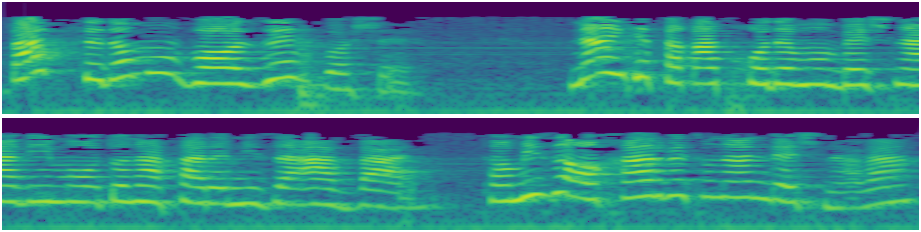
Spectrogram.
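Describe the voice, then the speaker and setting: A woman teaching children in an online class, encouraging them and quick with praise. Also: high-pitched. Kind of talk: online class, coaching children to read aloud. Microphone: video call. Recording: dull lo-fi online call audio.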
